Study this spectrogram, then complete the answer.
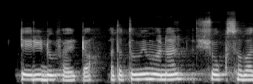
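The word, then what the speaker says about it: Pteridophyta: थॅलोफायटा ब्रायोफायटा आणि टेरिडोफायटा टेरिडोफायटा मध्ये पीटी अशी स्पेलिंग येते इथे पी हा सायलेंट असतो इथ टेरिडोफायटा आता तुम्ही म्हणाल शोक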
